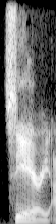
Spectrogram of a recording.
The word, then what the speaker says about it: Sieri: I like, if you can pronounce his last name, is it Sieri? – Sieri.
